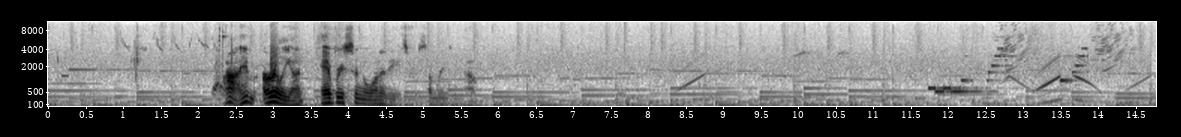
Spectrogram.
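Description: Rain falls across a golf course in the Mario Golf 64 video game, a soft steady patter running beneath game music and a player speaking, with a few brief character voice sounds near the start.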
